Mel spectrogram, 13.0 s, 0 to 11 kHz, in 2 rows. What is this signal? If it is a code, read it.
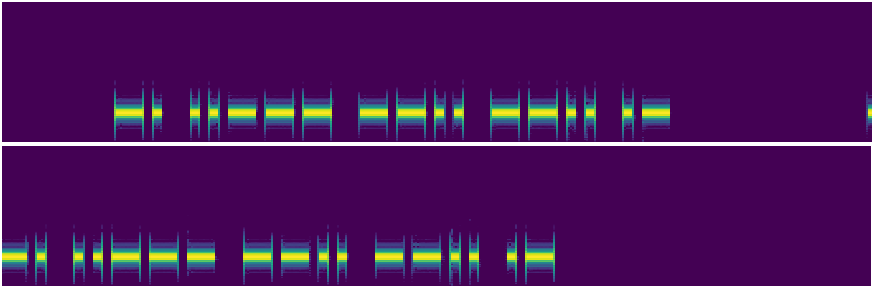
Morse code, heard as a keyed tone, about 17 wpm, 700 Hz. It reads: N2ZZA N2ZZA
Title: USA Call Signs - 5 Characters - Repeated 2x - 17wpm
